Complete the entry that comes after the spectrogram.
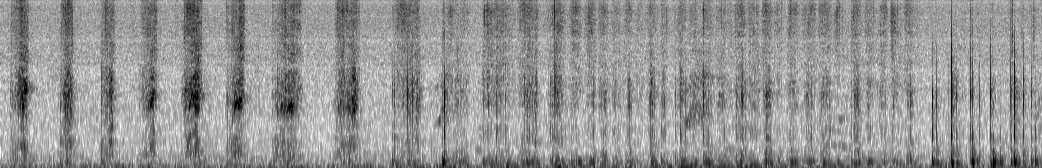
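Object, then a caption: Rubber bicycle tire. Fingertips quickly scratch a tan rubber bicycle tire with a ridged tread, making a quiet, steady stream of dry, raspy scrapes over a low hum. Near the end, the scratches grow louder and sharper.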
